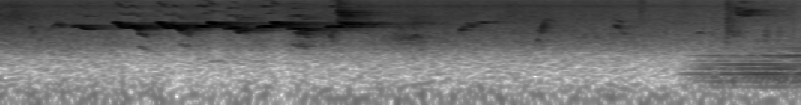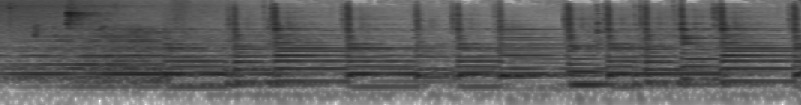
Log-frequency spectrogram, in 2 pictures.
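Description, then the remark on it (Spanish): A small, uncommon resident bird that feeds on insects taken in flight or among foliage, and ranges from southern Sonora in Mexico to northern Nicaragua, sings a quick series of high, thin chirping notes for a few seconds, clear, before plucked instrumental music comes in and carries on to the end. “Es poco común y se alimenta de insectos que toma al vuelo o entre el follaje. Su condición es residente.”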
